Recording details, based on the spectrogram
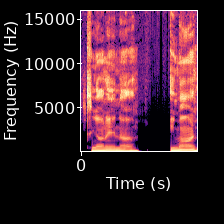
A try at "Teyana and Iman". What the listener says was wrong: Don't say her name like that, okay? I need you to just say it again and say it right because you sound like you was a little sad and her name is so powerful.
